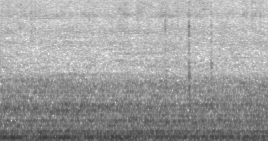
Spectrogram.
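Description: Low, steady street ambience with a vehicle engine idling, and a faint tick about a second and a half in.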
